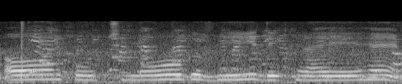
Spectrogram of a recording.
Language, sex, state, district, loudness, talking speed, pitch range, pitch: Hindi, female, Madhya Pradesh, Dhar, -15 LUFS, 105 wpm, 200-225 Hz, 210 Hz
